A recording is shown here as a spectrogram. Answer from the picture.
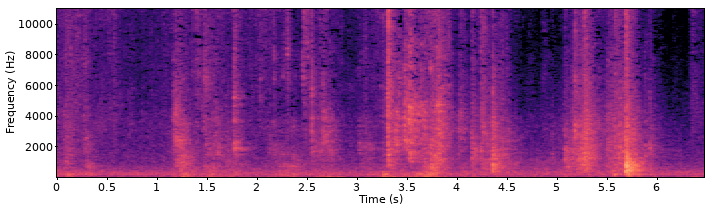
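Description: Rustling of an artificial pine wreath's branches as it is lifted and handled, in a few short, irregular bursts, with a sharper knock near the end.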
